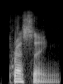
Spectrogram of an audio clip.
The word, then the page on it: pressing: American English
